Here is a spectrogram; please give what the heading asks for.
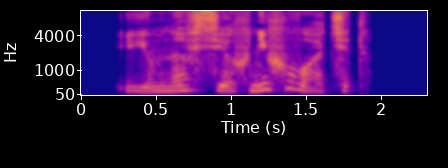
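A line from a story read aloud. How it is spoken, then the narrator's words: Whisper. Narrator (Russian): прошептал Витл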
